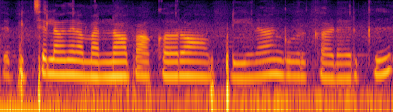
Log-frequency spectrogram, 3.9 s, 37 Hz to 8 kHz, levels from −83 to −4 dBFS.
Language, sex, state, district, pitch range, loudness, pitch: Tamil, female, Tamil Nadu, Namakkal, 205-220 Hz, -20 LUFS, 210 Hz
